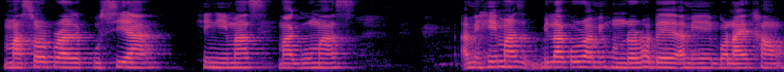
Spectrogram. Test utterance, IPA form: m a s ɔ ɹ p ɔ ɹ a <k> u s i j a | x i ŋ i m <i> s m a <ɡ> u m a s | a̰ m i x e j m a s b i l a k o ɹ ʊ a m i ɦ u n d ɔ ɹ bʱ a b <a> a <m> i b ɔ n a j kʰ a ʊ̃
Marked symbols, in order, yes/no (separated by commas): yes, no, yes, no, yes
